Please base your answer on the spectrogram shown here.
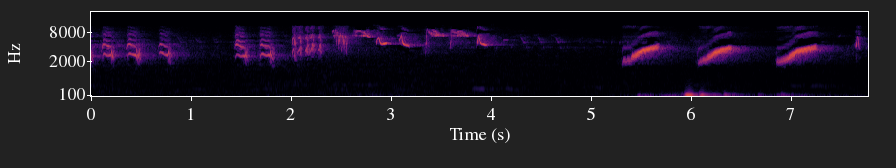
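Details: Song thrush song of rapid, scratchy chattering phrases, then a loud rising whistle repeated three times at an even pace, with a low thudding noise below the last notes.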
